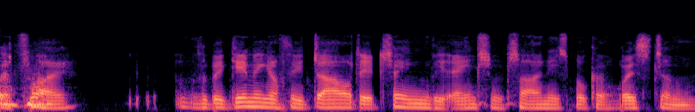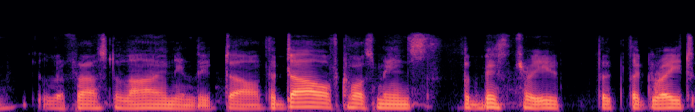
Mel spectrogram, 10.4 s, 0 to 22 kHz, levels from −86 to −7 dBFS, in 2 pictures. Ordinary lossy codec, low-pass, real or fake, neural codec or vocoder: Opus, 32 kbps; 7.2 kHz; fake; codec, 44.1 kHz, 3.4 kbps, Pupu-Codec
